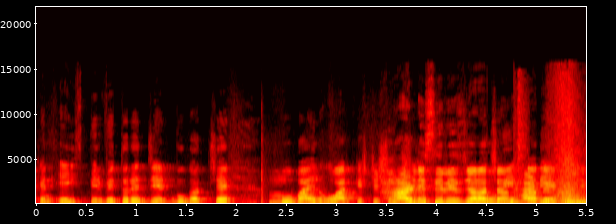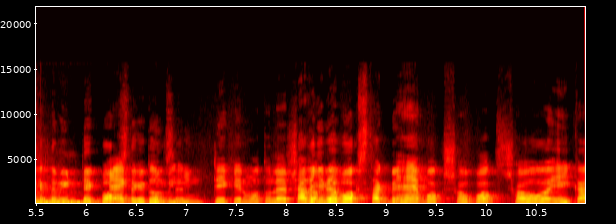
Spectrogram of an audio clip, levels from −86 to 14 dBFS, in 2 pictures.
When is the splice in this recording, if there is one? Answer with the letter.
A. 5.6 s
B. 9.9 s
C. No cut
A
